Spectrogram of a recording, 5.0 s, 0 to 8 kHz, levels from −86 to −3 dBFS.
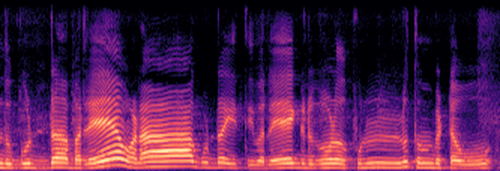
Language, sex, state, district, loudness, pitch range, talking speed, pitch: Kannada, female, Karnataka, Bijapur, -16 LUFS, 185-215 Hz, 120 wpm, 195 Hz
